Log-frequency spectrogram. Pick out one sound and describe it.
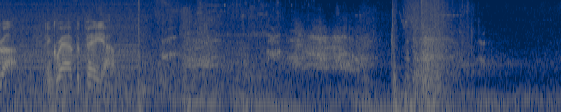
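A car engine roars and revs as the car speeds along.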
